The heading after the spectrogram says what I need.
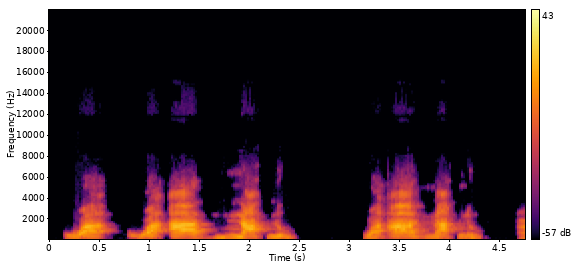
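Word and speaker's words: אנחנו: Why I naknu. You see, I'm putting the emphasis on the knock part because that lesser than symbol was above the noon.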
